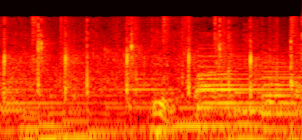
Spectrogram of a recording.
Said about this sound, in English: Amen. Amen. Clap your hands.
